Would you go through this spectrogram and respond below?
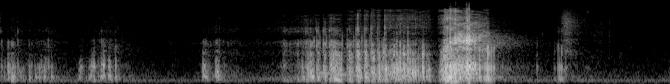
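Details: A Boston terrier puppy gives short rough coughs and a gurgling hack, a wet, congested-sounding cough; the owner thinks it sounds like mucus or phlegm in her throat and worries she is sick.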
